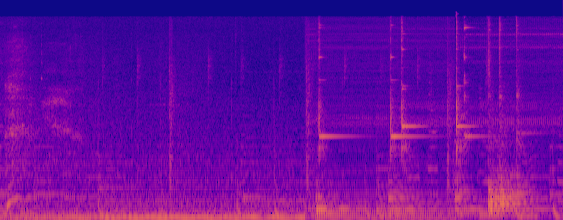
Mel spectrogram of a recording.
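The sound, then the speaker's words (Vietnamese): Glasses clink together in a toast, several bright ringing taps in quick succession after a low, murmuring background hum, fairly clear. “rồi à, nãy giờ cách nói nhiều quá phải mời cách cụng ly chứ yeah.”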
